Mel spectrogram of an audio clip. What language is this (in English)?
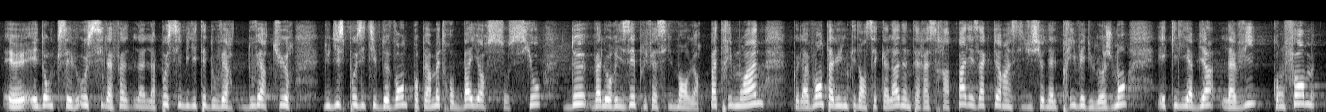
French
